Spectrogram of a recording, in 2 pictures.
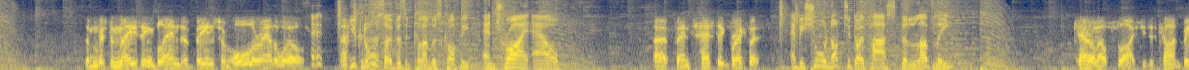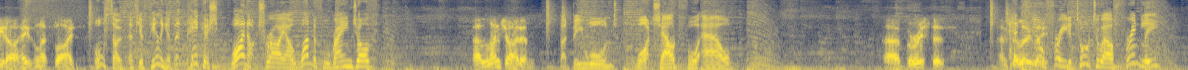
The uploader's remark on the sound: JBS are live at the finish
